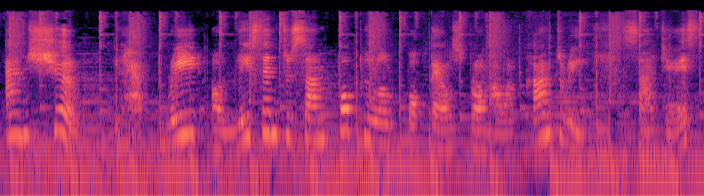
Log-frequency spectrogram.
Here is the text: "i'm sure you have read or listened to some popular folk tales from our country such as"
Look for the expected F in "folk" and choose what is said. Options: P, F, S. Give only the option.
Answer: P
